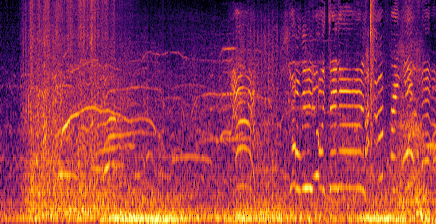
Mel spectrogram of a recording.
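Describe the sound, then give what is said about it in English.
Roller coaster thundering along its track toward a loop-the-loop, its frame creaking: a loud, continuous rumbling roar layered with high, wavering squeals and creaks that rise and fall throughout, thickening in the second half. “The frame creaks as the coaster thunders towards a loop-the-loop.”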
